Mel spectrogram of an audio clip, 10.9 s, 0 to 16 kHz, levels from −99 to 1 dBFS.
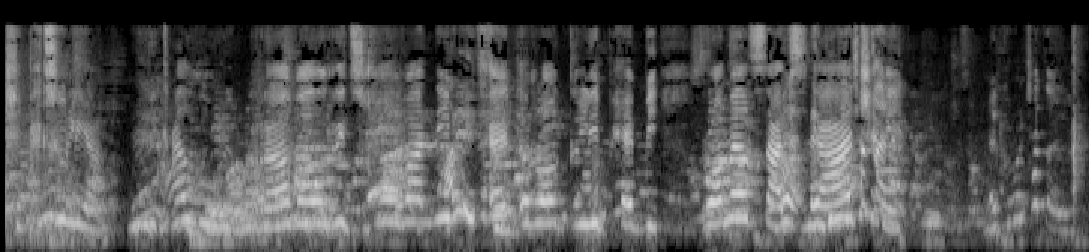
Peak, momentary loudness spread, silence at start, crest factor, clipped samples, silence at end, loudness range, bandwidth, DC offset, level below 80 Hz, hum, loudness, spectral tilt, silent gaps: -6 dBFS; 18 LU; 0.05 s; 20 dB; under 0.1%; 0.1 s; 4 LU; 11.5 kHz; under 0.1%; -74 dBFS; none; -24 LUFS; -1.5 dB/octave; none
